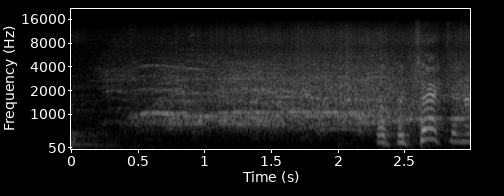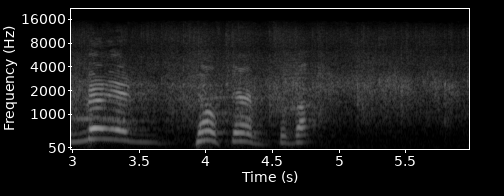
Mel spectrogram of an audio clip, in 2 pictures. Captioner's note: applause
